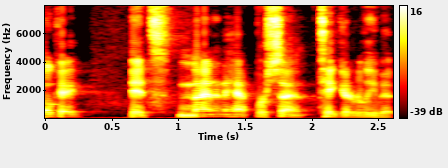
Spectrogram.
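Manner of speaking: ordinary talk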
